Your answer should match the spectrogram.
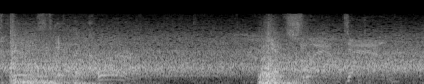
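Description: A wrestler is slammed down in WWE2K25 on PS5: a heavy thud lands on the mat amid loud arena crowd noise, followed by more impacts and a continuous roar with commentary talking over it.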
